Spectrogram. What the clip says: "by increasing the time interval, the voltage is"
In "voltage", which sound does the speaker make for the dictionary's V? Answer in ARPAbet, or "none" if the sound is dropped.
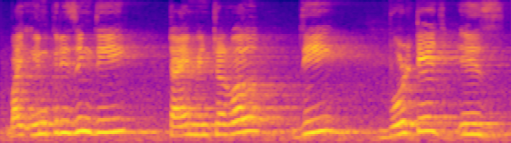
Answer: B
